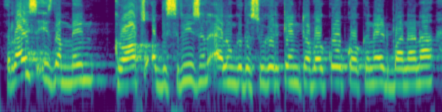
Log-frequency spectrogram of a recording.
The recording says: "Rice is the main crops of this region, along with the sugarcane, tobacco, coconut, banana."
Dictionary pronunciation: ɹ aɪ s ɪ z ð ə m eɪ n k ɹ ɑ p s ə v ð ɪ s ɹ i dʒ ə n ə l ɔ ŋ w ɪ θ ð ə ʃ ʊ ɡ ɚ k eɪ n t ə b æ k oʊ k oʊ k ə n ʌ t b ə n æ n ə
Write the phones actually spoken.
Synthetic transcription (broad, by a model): ɹ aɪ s ɪ z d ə m eɪ n k ɹ ɑ p s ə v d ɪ s ɹ i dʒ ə n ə l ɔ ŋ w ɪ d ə s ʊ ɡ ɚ k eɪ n t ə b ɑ k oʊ k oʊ k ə n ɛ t b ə n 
